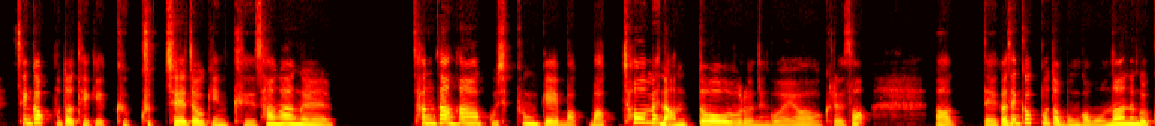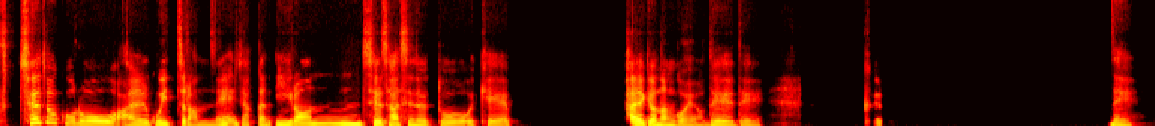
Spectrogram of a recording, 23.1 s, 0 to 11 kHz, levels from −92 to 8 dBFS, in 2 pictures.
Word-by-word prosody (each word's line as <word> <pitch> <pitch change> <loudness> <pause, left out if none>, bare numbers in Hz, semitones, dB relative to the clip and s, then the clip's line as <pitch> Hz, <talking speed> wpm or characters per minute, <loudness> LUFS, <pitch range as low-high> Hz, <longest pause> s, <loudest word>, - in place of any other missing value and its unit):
생각보다 310 -7 0
되게 180 -4 -7
그 180 - -9
구체적인 220 -5 0
그 175 -1 -8
상황을 235 -4 +2 0.8
상상하고 300 -3 +1
싶은 265 +2 -2
게 230 -2 0
막 175 -3 -8
막 185 -1 -5
처음엔 355 -7 +3
안 190 -4 +1
떠오르는 200 -10 +3
거예요. 165 +1 -6
그래서 215 +10 -5 0.7
'아 205 -4 -1 0.3
내가 190 +4 +1
생각보다 300 -2 -1
뭔가 185 -1 -4
원하는 225 +9 +3
걸 230 -2 +2
구체적으로 285 - +1
알고 190 +7 0
있지를 235 -2 -1
않네?' 180 - -3
약간 205 +1 -4
이런 265 +2 +3
제 220 -2 +3
자신을 185 -2 -1
또 180 -2 -3
이렇게 165 -3 -5 1.2
발견한 195 -4 +5
거예요. 150 0 -5
네네. 165 -2 -4 1.0
그 - - -11 2.3
네. 195 -4 -4
215 Hz, 220 characters per minute, -22 LUFS, 180-260 Hz, 2.3 s, 발견한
